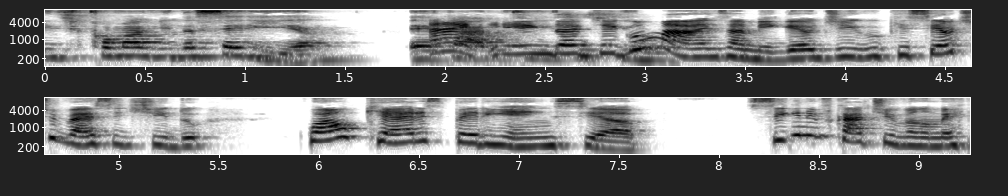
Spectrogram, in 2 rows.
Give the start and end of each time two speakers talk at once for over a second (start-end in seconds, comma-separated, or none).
1.9-3.2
